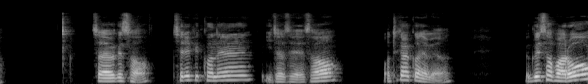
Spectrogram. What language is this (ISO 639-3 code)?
kor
